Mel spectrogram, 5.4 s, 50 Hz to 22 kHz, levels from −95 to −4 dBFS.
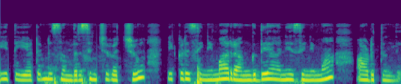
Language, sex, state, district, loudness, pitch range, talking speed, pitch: Telugu, female, Andhra Pradesh, Srikakulam, -17 LUFS, 200-235 Hz, 125 wpm, 215 Hz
